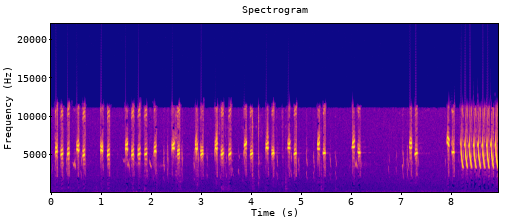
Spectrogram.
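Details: European goldfinch in a cage singing to attract other goldfinches: steady series of short bright twittering notes in quick pairs, ending in a fast dense rattling trill.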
